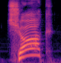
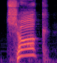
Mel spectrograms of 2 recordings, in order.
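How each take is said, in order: The two takes are said the same way.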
